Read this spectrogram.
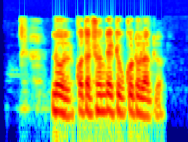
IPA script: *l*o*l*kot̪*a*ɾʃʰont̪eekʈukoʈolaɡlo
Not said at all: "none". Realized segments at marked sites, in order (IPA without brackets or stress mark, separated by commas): l, l, a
